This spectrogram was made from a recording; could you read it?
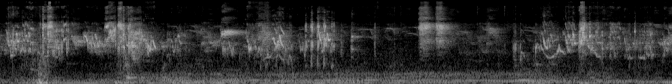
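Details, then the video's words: Budgerigars, called Australian parrots, calling together: dense, scratchy chattering and squawks with short bright chirps overlapping in bursts. "Austrailian perrot beautiful sound"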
